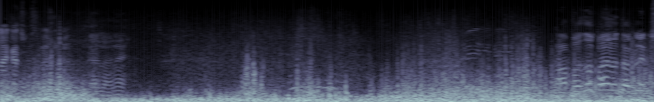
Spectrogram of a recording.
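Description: Strong wind buffets the microphone on a hilltop castle on the Greek island of Milos, a loud, constant roar with gusts throughout, while people talk over it.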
